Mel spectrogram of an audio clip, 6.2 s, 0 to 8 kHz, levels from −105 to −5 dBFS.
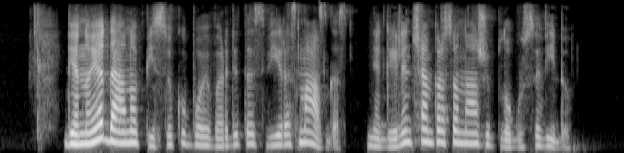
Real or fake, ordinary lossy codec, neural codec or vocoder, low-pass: real; AAC, 48 kbps; none; 7.2 kHz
